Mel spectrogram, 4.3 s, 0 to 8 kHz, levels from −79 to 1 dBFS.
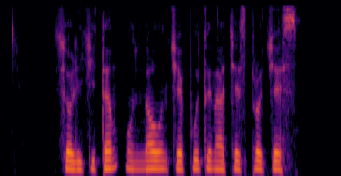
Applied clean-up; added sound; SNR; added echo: none; none; none; none.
